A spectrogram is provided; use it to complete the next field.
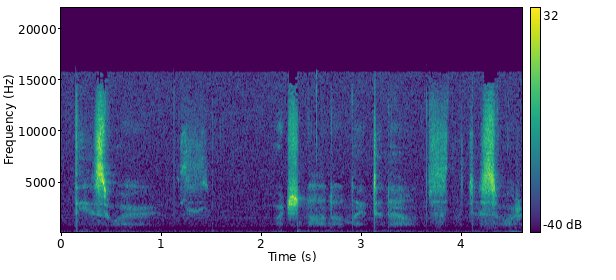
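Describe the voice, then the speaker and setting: The speech is whispered. Noticeable background noise runs underneath. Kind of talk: whispered literary story reading for relaxation.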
